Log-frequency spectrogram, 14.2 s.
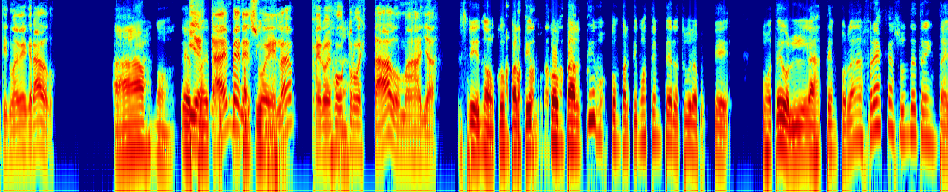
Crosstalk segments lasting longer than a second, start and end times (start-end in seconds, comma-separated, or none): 2.8-4.2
